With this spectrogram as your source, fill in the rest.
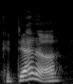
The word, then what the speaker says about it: Kadena: Actually, at Kadena, proper way to pronounce it, by the way, you had a 57 knot wind gust there as well.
